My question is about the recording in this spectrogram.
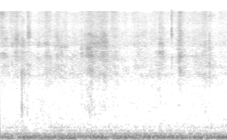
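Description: Faint scratching and soft ticks of a crochet hook drawing macramé yarn through stitches, over a low steady hum.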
